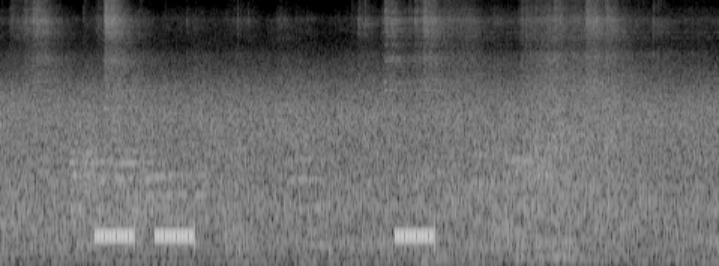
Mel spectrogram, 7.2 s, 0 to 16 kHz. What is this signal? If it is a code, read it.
Telephone call progress tone (as in the UK, Ireland, Australia and similar networks), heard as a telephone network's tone, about 430 Hz, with the noise of a cafe. Ringback tone.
